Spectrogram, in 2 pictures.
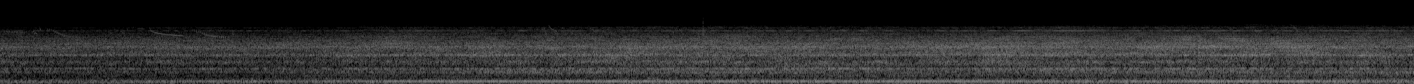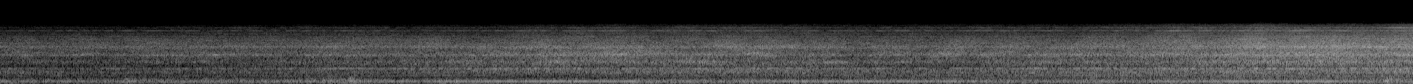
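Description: Ilyushin Il-76TD's four Soloviev D-30KP turbofan engines whining at taxi power, with several steady high tones, growing steadily louder as the jet taxis closer and swings to face the listener near the end.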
